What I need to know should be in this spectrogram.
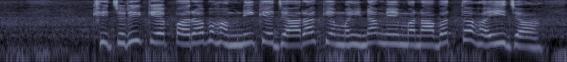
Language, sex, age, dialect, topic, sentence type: Bhojpuri, female, 18-24, Northern, agriculture, statement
